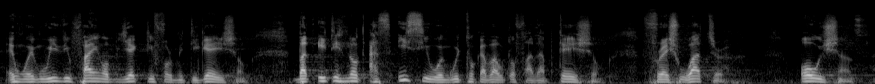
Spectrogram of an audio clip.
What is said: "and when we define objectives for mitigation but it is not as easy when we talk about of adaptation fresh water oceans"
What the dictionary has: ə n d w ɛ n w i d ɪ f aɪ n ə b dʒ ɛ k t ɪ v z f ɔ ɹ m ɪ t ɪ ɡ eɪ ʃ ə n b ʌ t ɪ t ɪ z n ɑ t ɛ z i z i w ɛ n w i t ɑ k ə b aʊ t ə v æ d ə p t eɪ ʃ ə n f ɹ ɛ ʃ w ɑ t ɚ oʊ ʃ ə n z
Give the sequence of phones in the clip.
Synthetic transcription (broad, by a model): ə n w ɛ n w i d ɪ f aɪ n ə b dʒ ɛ k t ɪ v f ɔ ɹ m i t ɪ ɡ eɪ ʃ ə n b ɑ t ɪ t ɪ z n ɑ t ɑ s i s i w ɛ n w i t ɑ k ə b aʊ t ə f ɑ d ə p t eɪ ʃ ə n f ɹ ɛ ʃ w ɑ t ɚ oʊ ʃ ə n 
